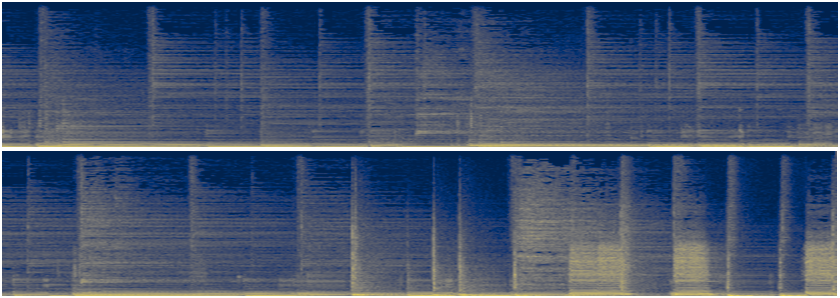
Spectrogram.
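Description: Instrumental passage of a rock song: electric guitar chords and bass over drums. About nine seconds in the drums and cymbals come in harder, with a brief drop just after eleven seconds.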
